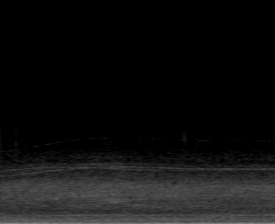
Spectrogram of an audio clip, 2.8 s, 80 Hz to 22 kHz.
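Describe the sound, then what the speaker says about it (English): A KLM airliner departs runway 36 left at Amsterdam Airport with a steady, broad engine roar that holds evenly throughout, moderately distant. "departing off runway 36 left, we have KL1201 going to Stavanger"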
